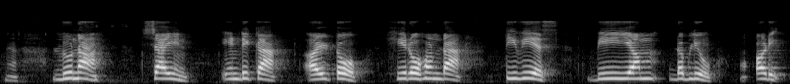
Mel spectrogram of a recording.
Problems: none marked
